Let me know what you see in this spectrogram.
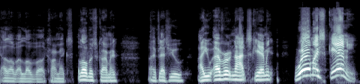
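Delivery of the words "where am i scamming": higher, louder and slow, offended; indignant outburst. Real, not acted. Streamer to accusing viewer, indignant outburst. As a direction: throw the accusation back at them.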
